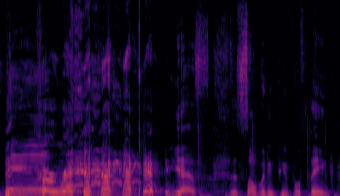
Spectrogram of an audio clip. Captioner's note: laughs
